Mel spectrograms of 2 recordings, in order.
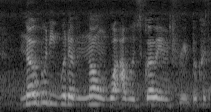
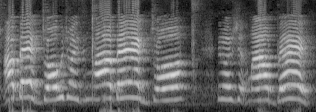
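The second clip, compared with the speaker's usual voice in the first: much higher, loud, dismissive "I beg"; Nigerian elder voice; 10 semitones higher, 16 dB louder than usual. Retold or imitated. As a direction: wave away the complaint, loud and high.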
